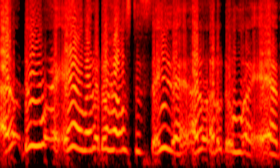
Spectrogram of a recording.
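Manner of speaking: acted-out sobbing, very high pitched and tearful. Retelling telling her father through tears: imitating her own childhood crying. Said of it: "And I'm crying".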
